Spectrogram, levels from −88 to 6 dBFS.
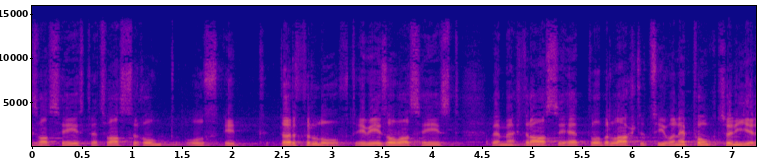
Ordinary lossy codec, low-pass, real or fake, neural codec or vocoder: AAC, 96 kbps; 14.4 kHz; real; none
